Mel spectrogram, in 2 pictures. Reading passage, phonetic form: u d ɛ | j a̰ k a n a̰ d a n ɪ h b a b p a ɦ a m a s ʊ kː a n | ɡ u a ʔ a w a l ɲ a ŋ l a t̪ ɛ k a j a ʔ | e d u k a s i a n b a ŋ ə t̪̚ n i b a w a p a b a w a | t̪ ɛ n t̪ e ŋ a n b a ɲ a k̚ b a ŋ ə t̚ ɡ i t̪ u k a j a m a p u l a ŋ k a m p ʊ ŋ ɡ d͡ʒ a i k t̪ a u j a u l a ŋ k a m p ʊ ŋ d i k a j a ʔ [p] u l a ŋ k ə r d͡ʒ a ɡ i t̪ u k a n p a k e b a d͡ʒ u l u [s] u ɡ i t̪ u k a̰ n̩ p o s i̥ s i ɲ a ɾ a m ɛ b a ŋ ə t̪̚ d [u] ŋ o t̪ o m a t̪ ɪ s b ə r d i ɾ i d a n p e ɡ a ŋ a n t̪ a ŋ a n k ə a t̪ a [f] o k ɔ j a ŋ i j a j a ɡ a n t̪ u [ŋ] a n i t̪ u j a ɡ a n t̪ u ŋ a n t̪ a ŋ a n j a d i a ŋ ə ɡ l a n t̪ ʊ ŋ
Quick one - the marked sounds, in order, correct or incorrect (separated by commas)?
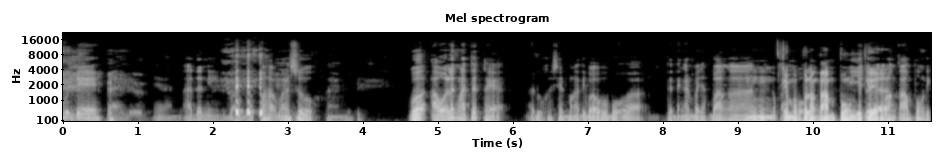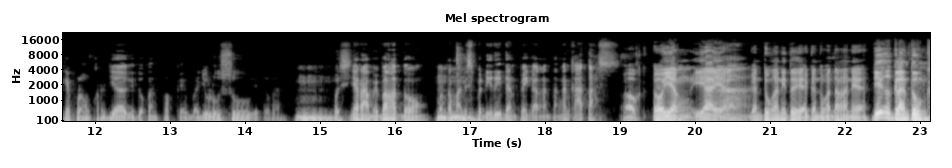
correct, correct, incorrect, incorrect, correct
